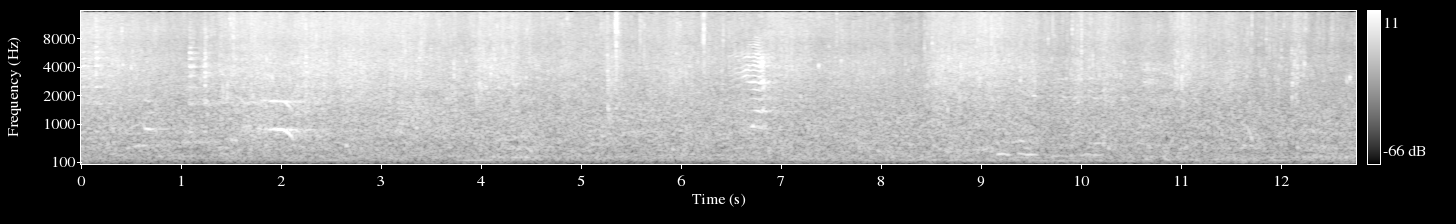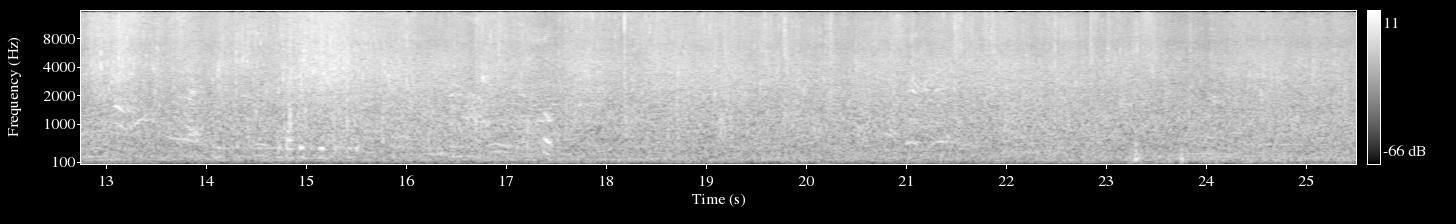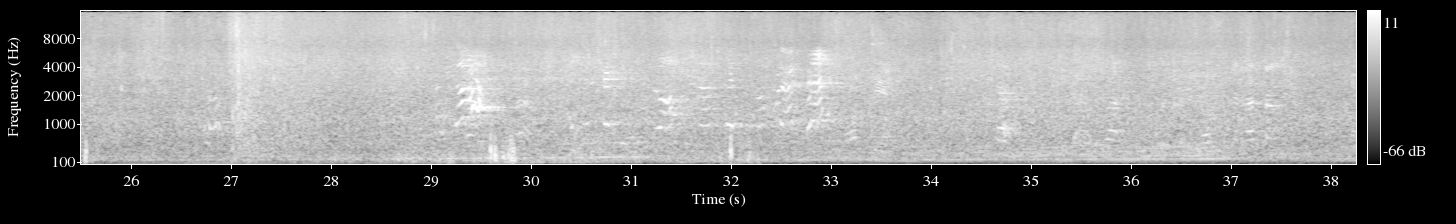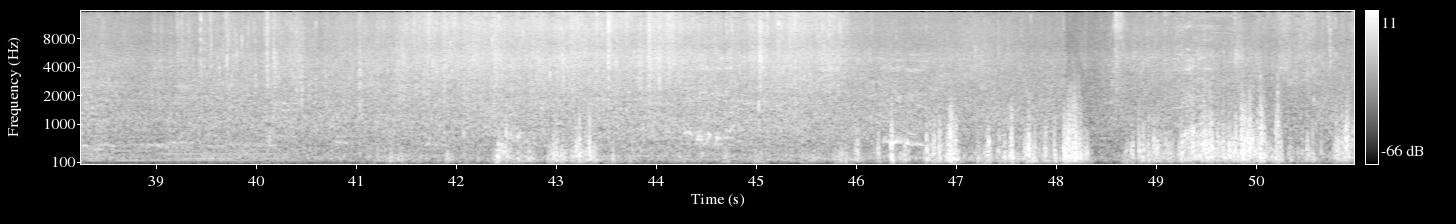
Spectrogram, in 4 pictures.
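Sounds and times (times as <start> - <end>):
swimmers splashing: 0.0 - 47.7
pool water noise: 0.0 - 50.9
water lapping: 0.0 - 50.9
wind on microphone: 23.1 - 24.6, 28.5 - 30.2, 41.2 - 50.9.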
